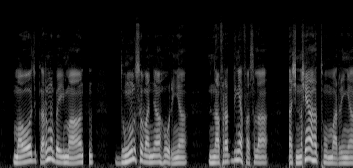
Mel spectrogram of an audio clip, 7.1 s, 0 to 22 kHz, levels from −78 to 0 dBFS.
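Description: A garbled flutter breaks into the speech at 1.65–1.91 s and 5.78–6.04 s. Both are frames out of order: two neighbouring 128 ms blocks, consistent with runs of four frames, were decoded swapped, so the halves play exchanged with no time lost.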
